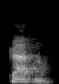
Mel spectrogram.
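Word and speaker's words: Carnot: क्या पढ़े इस बच्चों अगर फ्रेंच नेम है तो टी अगर लास्ट में है तो टी साइलेंट रहेगा अब बताइए साइलेंट र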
